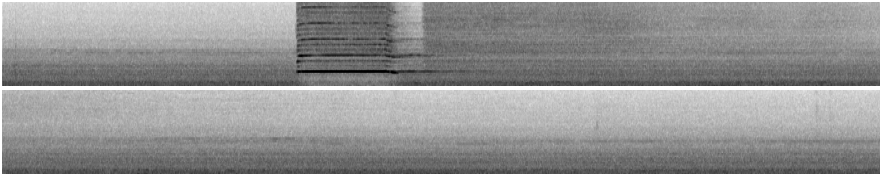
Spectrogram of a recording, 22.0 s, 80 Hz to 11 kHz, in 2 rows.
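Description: ChS4 electric locomotive giving one shrill whistle blast, a little over a second long, about four seconds in: the departure signal. Underneath is the steady hum of the standing locomotive's running machinery.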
